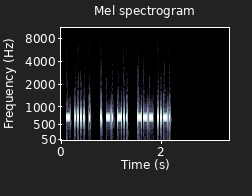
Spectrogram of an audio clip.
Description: Morse code, heard as a keyed tone, about 44 wpm, 700 Hz. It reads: THE END OF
